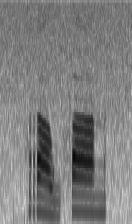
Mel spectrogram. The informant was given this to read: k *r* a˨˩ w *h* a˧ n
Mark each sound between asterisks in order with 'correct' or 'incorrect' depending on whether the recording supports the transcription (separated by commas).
correct, incorrect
